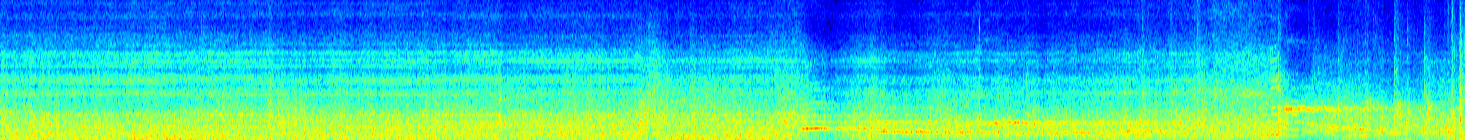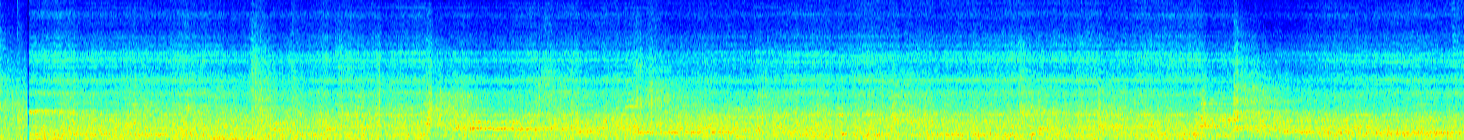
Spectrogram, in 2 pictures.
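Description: Ice skates scrape and carve across the ice in a large echoing rink.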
